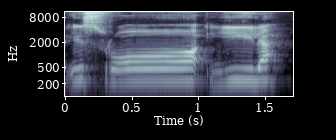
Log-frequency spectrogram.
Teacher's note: حمزہ next اسی کلمے میں، مد متصل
